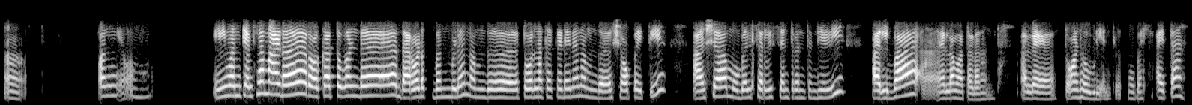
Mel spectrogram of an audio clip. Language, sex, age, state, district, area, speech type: Kannada, female, 18-30, Karnataka, Dharwad, urban, conversation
